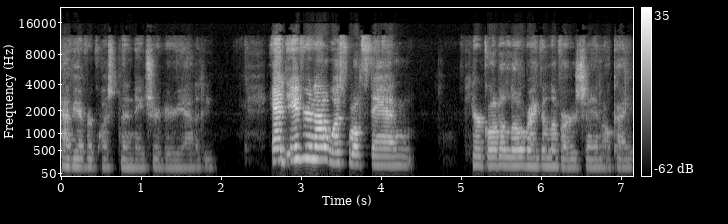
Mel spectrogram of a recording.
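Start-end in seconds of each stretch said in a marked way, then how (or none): 0.0-1.9 earnest, best screen-actor voice. Opening the episode with a line in a Jeffrey Wright voice. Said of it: "in my best Jeffrey Wright voice".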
